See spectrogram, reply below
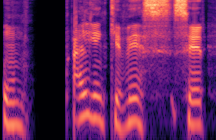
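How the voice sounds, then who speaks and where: A man's voice: sits high, slow. A man streaming a reaction to a video, musing aloud in a thoughtful, casual way.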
